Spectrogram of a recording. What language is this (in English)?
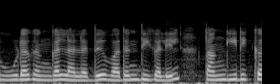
Tamil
